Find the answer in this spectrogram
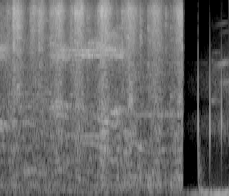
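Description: Faint background noise with soft rustling and handling sounds, cutting off abruptly just before the end.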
